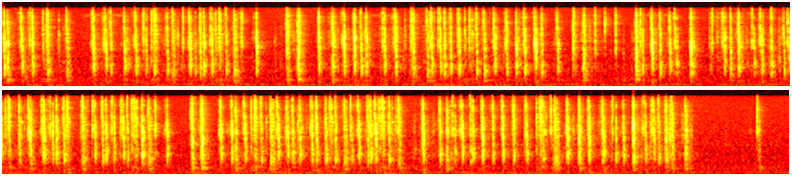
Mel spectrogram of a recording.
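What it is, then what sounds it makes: Mechanical keyboard with plastic keycaps. Fingertips of both hands type quickly on a compact, RGB-backlit GMMK Compact mechanical keyboard with Kailh Box White clicky switches and plastic SA keycaps in yellow and blue, a solid, mid-sized board resting on a desk. A rapid, steady stream of sharp, bright clicks and clacks rattles on with only brief pauses. The typing stops just before the end, leaving a short, quiet tail.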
